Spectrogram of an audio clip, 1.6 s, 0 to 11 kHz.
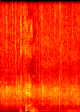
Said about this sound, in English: There are 37 million Christian churches in the world today. 37 million. Yep, you can clap at that.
